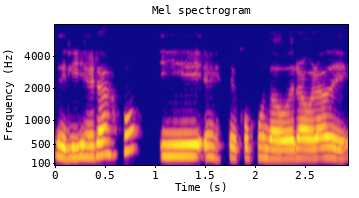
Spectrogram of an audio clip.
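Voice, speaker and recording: Fairly slow and fairly high-pitched, a woman talks in an unremarkable speaking voice whose pitch varies in an ordinary way. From Venezuela. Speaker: economist and project manager. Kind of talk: webinar presentation. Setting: online webinar.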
